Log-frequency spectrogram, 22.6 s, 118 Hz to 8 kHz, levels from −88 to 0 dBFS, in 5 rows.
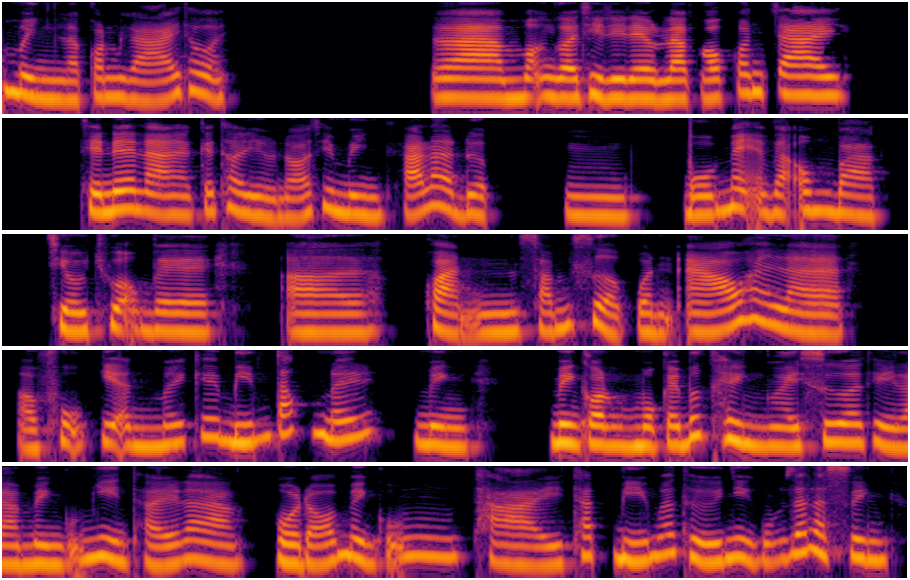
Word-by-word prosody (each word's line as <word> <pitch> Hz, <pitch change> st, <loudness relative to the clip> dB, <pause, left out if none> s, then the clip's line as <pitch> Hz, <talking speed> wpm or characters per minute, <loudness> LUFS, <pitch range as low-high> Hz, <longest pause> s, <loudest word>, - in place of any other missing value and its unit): mình 235 Hz, -6 st, +3 dB
là 200 Hz, -, -2 dB
con 230 Hz, +2 st, -3 dB
gái 210 Hz, +2 st, -2 dB
thôi. 260 Hz, -6 st, -2 dB, 1.0 s
Và 225 Hz, -1 st, +4 dB
mọi 220 Hz, +1 st, 0 dB
người 225 Hz, -1 st, +4 dB
thì 220 Hz, -2 st, +3 dB
đều 215 Hz, 0 st, +4 dB
là 210 Hz, +1 st, +3 dB
có 215 Hz, +1 st, -1 dB
con 265 Hz, +5 st, -1 dB
trai, 245 Hz, -2 st, +2 dB, 0.7 s
thế 235 Hz, -3 st, +5 dB
nên 260 Hz, +2 st, +5 dB
là 215 Hz, -3 st, 0 dB
cái 235 Hz, +3 st, -5 dB
thời 250 Hz, -2 st, -1 dB
điểm 205 Hz, -3 st, -1 dB
đó 195 Hz, +1 st, -3 dB
thì 275 Hz, -, -2 dB
mình 220 Hz, -4 st, 0 dB
khá 215 Hz, +1 st, +2 dB
là 290 Hz, -1 st, 0 dB
được, 220 Hz, -3 st, -2 dB, 0.3 s
ừm, 205 Hz, -2 st, -2 dB, 0.3 s
bố 215 Hz, -1 st, +1 dB
mẹ 255 Hz, 0 st, -1 dB
và 225 Hz, -1 st, -2 dB
ông 245 Hz, +2 st, -1 dB
bà 220 Hz, -3 st, -1 dB, 0.4 s
chiều 215 Hz, -4 st, +1 dB
chuộng 220 Hz, 0 st, -2 dB
về, 205 Hz, -1 st, 0 dB, 0.3 s
ờ, 200 Hz, 0 st, -1 dB, 0.4 s
khoản 200 Hz, -2 st, +1 dB
sắm 210 Hz, +3 st, -2 dB
sửa 265 Hz, -6 st, 0 dB
quần 200 Hz, -3 st, -3 dB
áo, 210 Hz, +6 st, +1 dB
hay 315 Hz, -3 st, +1 dB
là, 195 Hz, -4 st, 0 dB, 0.4 s
ờ, 195 Hz, -, -3 dB
phụ 245 Hz, +5 st, -4 dB
kiện 220 Hz, -3 st, 0 dB
mấy 235 Hz, +2 st, 0 dB
cái 300 Hz, +3 st, -2 dB
bím 255 Hz, +3 st, +2 dB
tóc 345 Hz, +2 st, 0 dB
đấy. 300 Hz, +7 st, 0 dB, 0.2 s
Mình 225 Hz, -3 st, +1 dB, 0.4 s
mình 245 Hz, -1 st, +6 dB
còn 225 Hz, -2 st, +3 dB
một 220 Hz, -, +4 dB
cái 225 Hz, +1 st, +1 dB
bức 315 Hz, +6 st, +1 dB
hình 260 Hz, -5 st, +4 dB
ngày 220 Hz, 0 st, +1 dB
xưa 250 Hz, +3 st, +3 dB
thì 235 Hz, -3 st, 0 dB
là 205 Hz, -1 st, 0 dB
mình 200 Hz, 0 st, +1 dB
cũng 245 Hz, -, -2 dB
nhìn 255 Hz, -4 st, +2 dB
thấy 200 Hz, -3 st, -2 dB
là 220 Hz, -4 st, -2 dB, 0.2 s
hồi 215 Hz, -3 st, +4 dB
đó 205 Hz, +1 st, -1 dB
mình 250 Hz, -6 st, +2 dB
cũng 270 Hz, +3 st, -3 dB
thài 200 Hz, -3 st, -3 dB
thắt 275 Hz, +4 st, -3 dB
bím 245 Hz, +1 st, +2 dB
các 300 Hz, +2 st, -1 dB
thứ 235 Hz, -4 st, +4 dB
nhìn 240 Hz, +1 st, +1 dB
cũng 220 Hz, +2 st, -5 dB
rất 310 Hz, +3 st, +2 dB
là 315 Hz, -, +3 dB
xinh. 260 Hz, -5 st, 0 dB
225 Hz, 215 wpm, -24 LUFS, 210-250 Hz, 1.0 s, mình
